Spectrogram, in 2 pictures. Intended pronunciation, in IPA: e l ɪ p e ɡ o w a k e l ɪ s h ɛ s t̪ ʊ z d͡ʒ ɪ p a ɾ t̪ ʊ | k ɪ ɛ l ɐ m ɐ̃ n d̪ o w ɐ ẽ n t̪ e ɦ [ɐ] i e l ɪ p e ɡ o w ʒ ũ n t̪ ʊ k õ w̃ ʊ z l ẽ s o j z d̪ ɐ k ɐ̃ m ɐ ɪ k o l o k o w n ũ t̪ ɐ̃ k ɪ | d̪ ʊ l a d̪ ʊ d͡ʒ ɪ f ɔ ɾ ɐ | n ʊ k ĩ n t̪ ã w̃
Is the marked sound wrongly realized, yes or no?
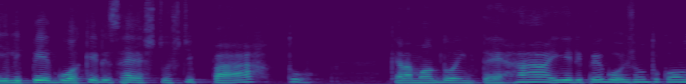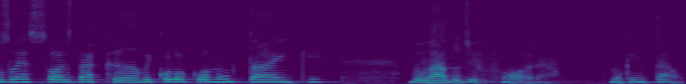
yes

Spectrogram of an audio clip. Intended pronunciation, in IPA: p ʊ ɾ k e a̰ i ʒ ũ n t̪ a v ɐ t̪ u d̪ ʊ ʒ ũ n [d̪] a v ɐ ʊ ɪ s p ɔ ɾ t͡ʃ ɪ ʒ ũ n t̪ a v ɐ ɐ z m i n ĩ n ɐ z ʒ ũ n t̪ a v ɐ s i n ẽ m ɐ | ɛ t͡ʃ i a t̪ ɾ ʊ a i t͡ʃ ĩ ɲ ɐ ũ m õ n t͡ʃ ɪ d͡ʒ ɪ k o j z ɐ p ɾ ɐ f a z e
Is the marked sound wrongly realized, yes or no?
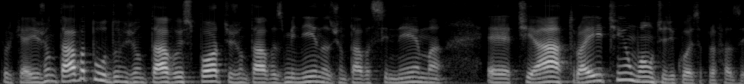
yes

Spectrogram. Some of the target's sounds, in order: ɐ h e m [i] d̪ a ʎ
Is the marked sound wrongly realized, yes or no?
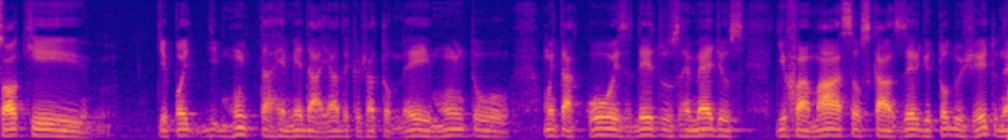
yes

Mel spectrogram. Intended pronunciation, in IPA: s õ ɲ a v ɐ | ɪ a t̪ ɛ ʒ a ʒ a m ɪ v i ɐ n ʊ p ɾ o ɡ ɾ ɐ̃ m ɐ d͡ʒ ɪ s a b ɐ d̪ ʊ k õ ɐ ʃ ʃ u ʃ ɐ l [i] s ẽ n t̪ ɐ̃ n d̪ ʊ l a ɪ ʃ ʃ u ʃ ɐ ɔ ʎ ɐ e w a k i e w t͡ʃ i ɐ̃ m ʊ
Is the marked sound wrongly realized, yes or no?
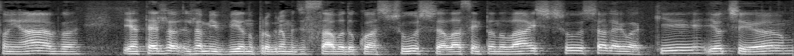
yes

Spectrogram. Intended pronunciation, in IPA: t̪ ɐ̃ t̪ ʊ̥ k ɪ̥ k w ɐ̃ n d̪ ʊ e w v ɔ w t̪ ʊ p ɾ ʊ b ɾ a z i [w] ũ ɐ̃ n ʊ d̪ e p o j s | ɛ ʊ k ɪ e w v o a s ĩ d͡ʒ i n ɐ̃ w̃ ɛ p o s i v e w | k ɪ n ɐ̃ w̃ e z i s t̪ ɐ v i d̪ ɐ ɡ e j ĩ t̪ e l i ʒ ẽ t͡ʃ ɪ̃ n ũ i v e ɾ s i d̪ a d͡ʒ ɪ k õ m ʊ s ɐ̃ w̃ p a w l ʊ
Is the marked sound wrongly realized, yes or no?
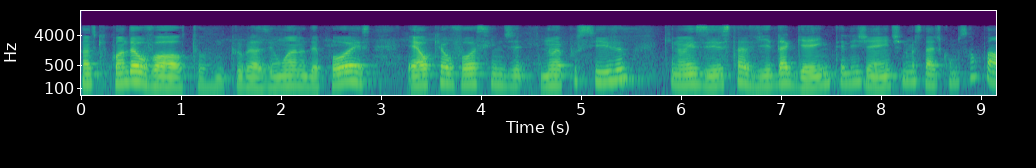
no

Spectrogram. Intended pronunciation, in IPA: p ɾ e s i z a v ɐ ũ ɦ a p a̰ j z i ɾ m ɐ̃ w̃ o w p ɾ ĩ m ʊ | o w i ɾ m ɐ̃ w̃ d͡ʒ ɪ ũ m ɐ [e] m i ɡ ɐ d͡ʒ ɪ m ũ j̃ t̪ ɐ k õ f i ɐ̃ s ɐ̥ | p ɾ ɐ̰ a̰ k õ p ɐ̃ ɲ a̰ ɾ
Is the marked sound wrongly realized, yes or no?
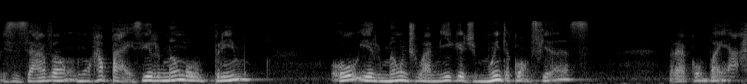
yes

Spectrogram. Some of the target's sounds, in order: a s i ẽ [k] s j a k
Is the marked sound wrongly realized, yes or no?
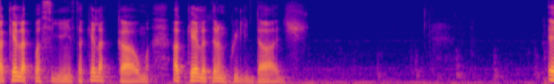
yes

